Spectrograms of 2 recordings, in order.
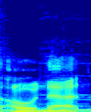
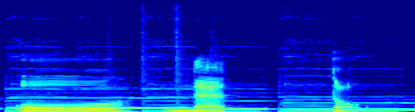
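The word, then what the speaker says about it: Onett: It is pronounced Onet. I did check the Japanese pronunciation. And in Japanese, when you go to this first town, they pronounce it Oneto. Oneto. So, Onet.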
